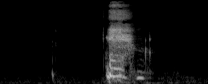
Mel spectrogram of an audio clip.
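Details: Woman sneezing repeatedly just after waking in the morning, later nose stuffed up: a single forceful sneeze after a brief intake of breath, with a short trailing sound; sneezing.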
